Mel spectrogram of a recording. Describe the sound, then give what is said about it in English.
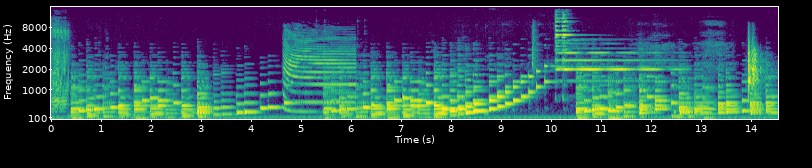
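A bright double bell ding rings out over busy, upbeat electronic music in a show intro, its clear metallic tone cutting through the layered synth melody and lingering briefly, like the bell that signals the start of a boxing round. “I always try to, like, do my finger with the bell, but I always forget that it's, like, a double bell.”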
